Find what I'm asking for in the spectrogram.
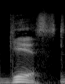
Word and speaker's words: Gist: Is it like GIF? – It's Gist. – GIF? – Gist.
